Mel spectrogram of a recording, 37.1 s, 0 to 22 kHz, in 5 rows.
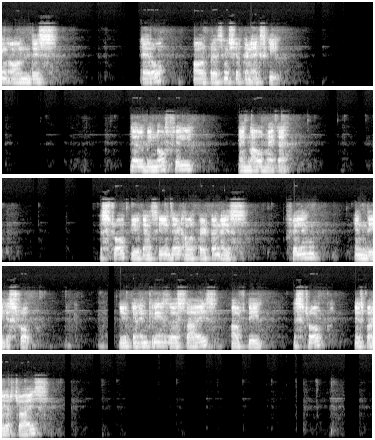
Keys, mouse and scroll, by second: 8.2 click, 13.0 click, 16.6-23.7 shift+drag, 23.7-24.4 space, 29.6 space, 29.8-30.4 ctrl+drag, 31.6-33.3 drag, 35.1 space, 35.3 ctrl+click, 36.2 ctrl+click.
